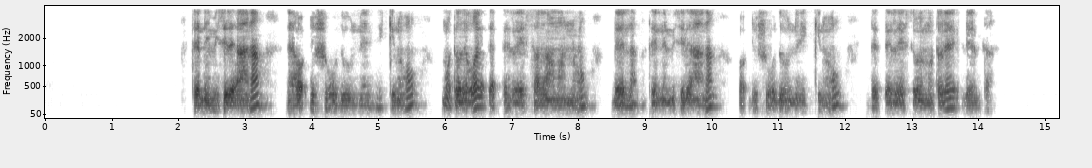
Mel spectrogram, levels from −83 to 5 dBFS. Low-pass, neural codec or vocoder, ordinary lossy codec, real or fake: 3.6 kHz; vocoder, 22.05 kHz, 80 mel bands, HiFi-GAN; AAC, 24 kbps; fake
